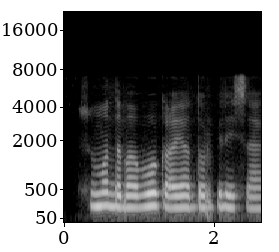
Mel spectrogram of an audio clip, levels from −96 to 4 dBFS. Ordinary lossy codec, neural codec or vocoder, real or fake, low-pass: none; codec, 16 kHz, 0.9 kbps, LongCat-Audio-Codec; fake; 7.2 kHz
